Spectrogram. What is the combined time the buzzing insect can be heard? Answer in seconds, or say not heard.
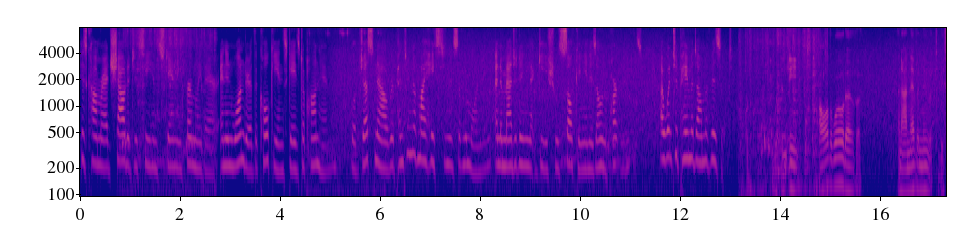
not heard.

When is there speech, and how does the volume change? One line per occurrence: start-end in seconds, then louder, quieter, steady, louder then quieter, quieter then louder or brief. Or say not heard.
0.0-17.3 steady.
